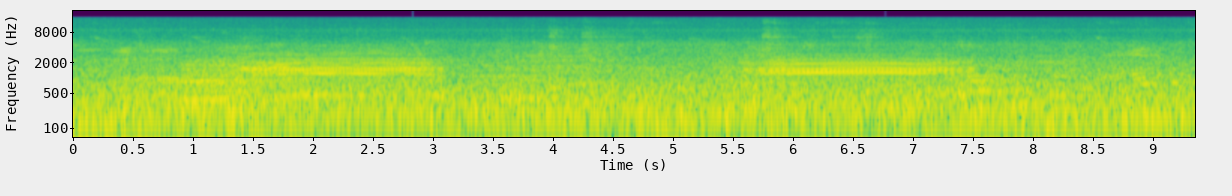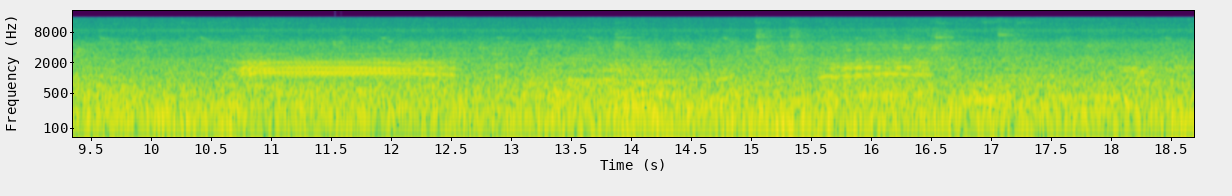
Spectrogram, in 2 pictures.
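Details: Brahman and Limousin calves lowing about every five seconds, each moo a bright, nasal, harmonic bellow of a second or two, over a loud constant rushing noise.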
